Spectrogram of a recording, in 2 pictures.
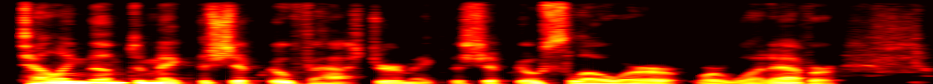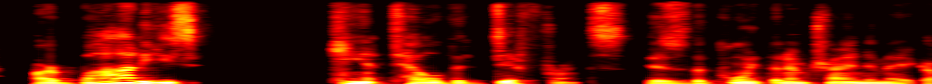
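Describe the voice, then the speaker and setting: Earnest man explaining with "right?" check-ins. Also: lowish voice. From United States. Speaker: life and business coach. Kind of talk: interview guest, conversational explaining.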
